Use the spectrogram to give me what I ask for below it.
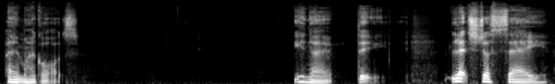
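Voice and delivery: slow, drawn-out pundit voice, pausing for drama; Will Buxton impression. Vlogger mocking Will Buxton's dramatic F1 soundbites, slow mock pundit voice. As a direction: mimic a TV pundit building up to a soundbite. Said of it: "Will Buxton dropping his sound bites".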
